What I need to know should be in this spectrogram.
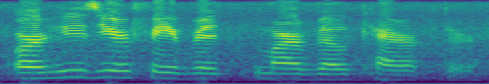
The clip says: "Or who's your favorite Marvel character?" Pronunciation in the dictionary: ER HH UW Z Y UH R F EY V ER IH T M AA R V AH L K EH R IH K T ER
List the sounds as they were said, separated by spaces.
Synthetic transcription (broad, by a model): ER HH UW Z Y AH R F EY V ER IH T M AA R V AH L K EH R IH K T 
